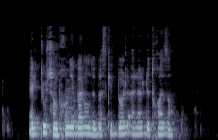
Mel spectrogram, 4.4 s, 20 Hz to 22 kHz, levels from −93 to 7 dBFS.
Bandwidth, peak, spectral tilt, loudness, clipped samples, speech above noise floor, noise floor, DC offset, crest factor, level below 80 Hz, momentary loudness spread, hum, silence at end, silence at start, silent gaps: 11 kHz; -12 dBFS; -7 dB/octave; -27 LUFS; under 0.1%; 45 dB; -71 dBFS; under 0.1%; 16 dB; -60 dBFS; 8 LU; none; 0.85 s; 0.6 s; none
